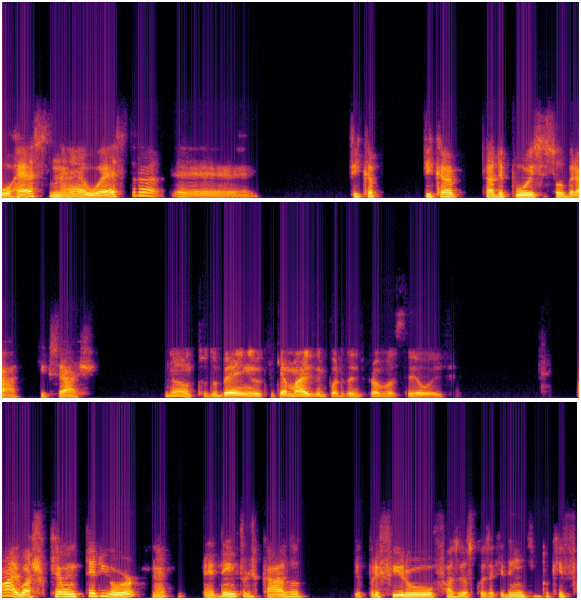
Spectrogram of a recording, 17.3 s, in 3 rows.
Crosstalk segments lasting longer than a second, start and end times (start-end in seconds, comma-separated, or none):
none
